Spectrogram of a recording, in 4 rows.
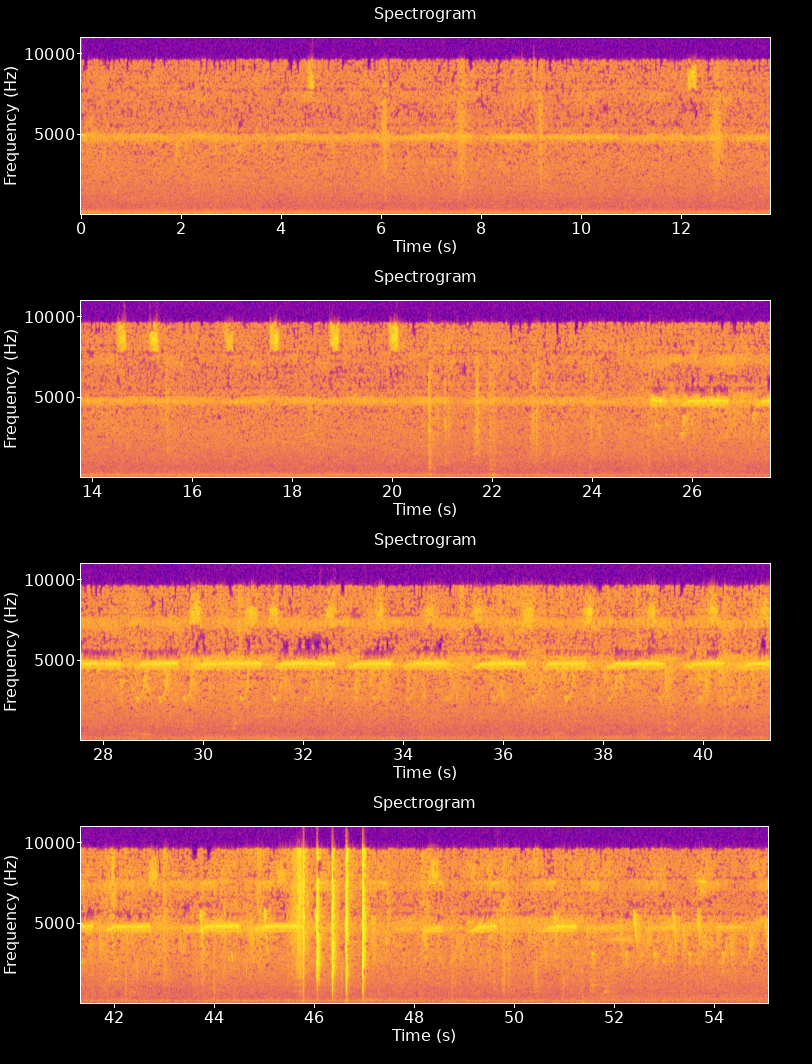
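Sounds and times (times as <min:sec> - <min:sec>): insect calling in high pulses: 0:00.0 - 0:21.7, 0:22.3 - 0:55.0
outdoor background noise: 0:00.0 - 0:55.0
sharp loud clicks: 0:45.7 - 0:47.2.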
